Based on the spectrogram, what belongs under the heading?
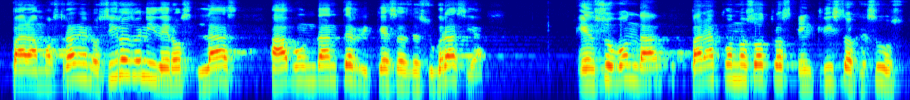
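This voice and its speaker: A man's voice: high-pitched, warm tone. A man preaching a sermon as pastor, often repeating and restarting words. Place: church hall. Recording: dull lo-fi recording with long hall reverb.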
